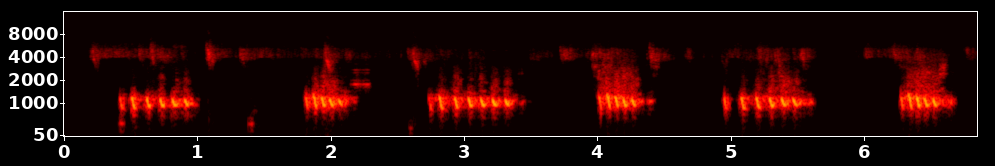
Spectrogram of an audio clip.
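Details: Taiwan barbet, a bird endemic to Taiwan living in low to mid-elevation broadleaf forest: low, hollow trilled phrases of rapid pulses repeated roughly every second, over a steady high-pitched insect-like hiss.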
